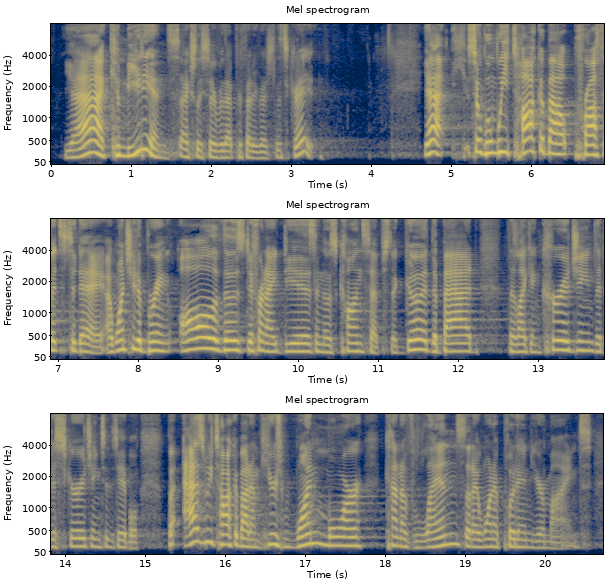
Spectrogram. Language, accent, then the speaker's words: English; United States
